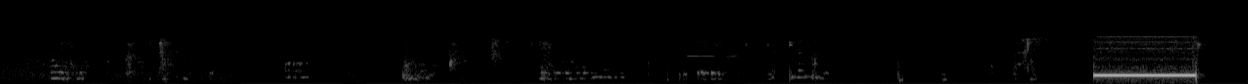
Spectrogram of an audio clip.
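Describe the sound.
A single loud telephone keypad tone, about a second long, dialing an extension number right after a recorded voice menu finishes speaking.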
